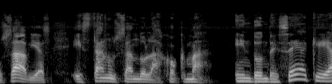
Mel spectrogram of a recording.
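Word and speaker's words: חכמה: hacemos Qué es esta fuerza en hebreo se pronuncia hokma y usualmente se traduce al español como sabiduría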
